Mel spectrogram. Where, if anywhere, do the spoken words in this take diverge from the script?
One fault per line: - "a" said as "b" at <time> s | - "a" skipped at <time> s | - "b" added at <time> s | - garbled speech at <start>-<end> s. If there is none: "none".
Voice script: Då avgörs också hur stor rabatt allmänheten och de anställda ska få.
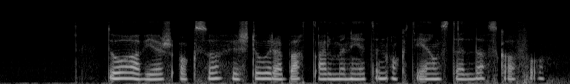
none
